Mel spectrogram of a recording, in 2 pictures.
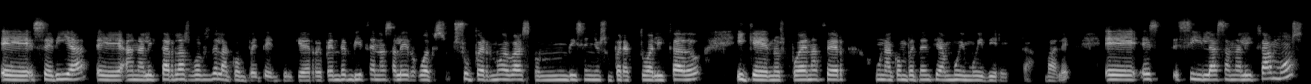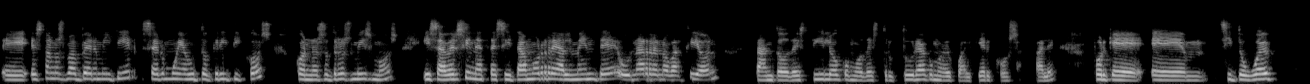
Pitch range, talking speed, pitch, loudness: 210-240 Hz, 170 wpm, 220 Hz, -24 LUFS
